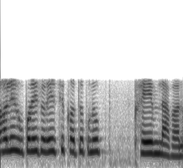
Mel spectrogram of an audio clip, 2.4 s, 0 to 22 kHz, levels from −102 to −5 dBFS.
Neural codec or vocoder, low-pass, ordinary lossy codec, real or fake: codec, 16 kHz, 0.8 kbps, ZipCodec; 3.6 kHz; none; fake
